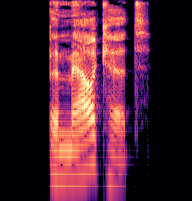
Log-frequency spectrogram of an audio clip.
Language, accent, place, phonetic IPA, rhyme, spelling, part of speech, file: German, Germany, Berlin, [bəˈmɛʁkət], -ɛʁkət, bemerket, verb, De-bemerket.ogg
- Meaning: second-person plural subjunctive I of bemerken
